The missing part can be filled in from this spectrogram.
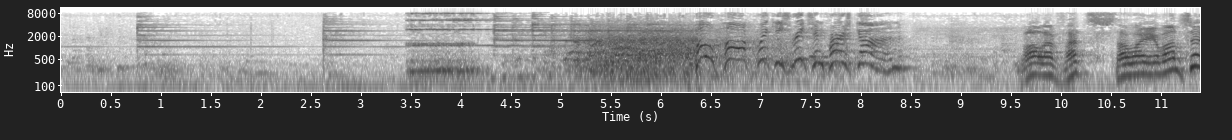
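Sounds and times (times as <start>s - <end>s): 
laughter: 0.0s - 0.8s, 4.4s - 9.6s
noise: 0.0s - 11.3s
church bell striking noon: 0.8s - 6.2s
speech: 9.6s - 11.3s.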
